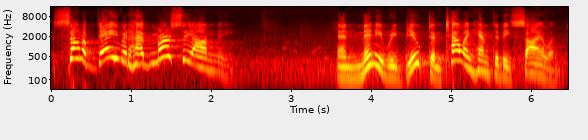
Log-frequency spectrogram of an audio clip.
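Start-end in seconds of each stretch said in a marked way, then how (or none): 0.0-2.3 very high-pitched beggar's call; crying out. A narrator's reading. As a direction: cry up high for mercy. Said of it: "began to cry out and say".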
